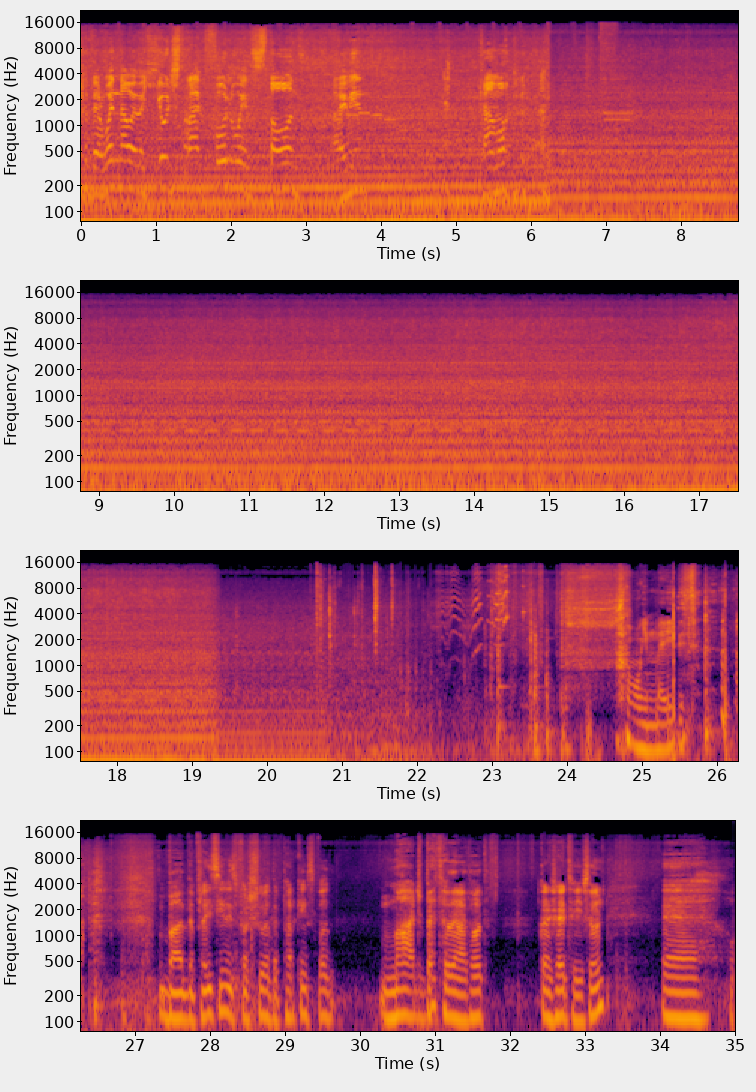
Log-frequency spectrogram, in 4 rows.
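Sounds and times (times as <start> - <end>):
diesel engine pulling under load: 0.0 - 22.4.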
